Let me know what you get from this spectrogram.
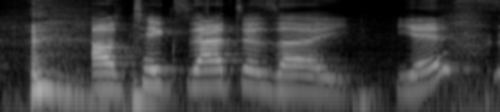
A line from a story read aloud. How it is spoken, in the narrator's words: He yells back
